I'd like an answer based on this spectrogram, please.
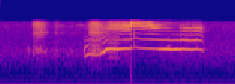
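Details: Female pet cat being held, whining in mild annoyance; a soft breathy sound, then one long plaintive mew that climbs and holds level for over a second before fading.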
